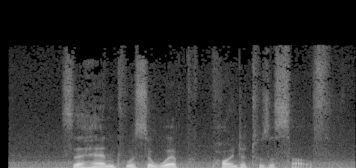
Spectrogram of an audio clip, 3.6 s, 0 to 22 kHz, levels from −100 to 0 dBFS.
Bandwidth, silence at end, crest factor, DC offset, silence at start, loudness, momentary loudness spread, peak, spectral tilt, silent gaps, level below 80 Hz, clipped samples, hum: 16.5 kHz; 0 s; 18 dB; under 0.1%; 0.1 s; -25 LUFS; 19 LU; -8 dBFS; -7 dB/octave; none; -46 dBFS; under 0.1%; none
